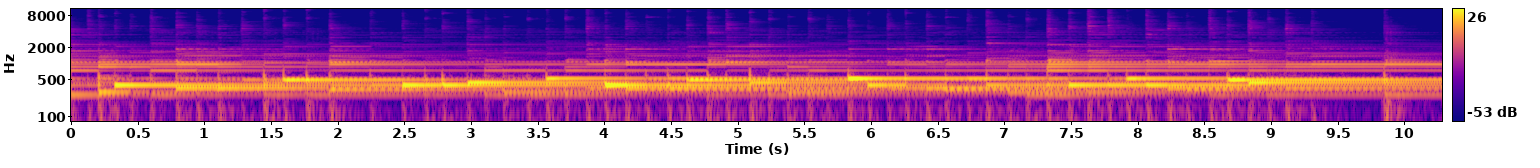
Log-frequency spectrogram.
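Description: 8-inch Amahi steel tongue drum played with mallets: a melody of struck notes, two or three a second, each ringing on and overlapping the next.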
